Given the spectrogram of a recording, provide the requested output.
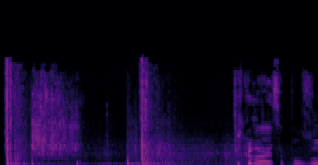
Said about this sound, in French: Les frappes sont constantes, on reconnaît le calibre de l'obus rien qu'au son.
